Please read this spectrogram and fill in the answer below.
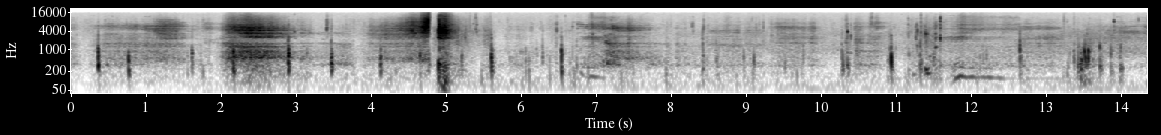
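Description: Footsteps crunching in snow at an uneven pace, with sniffs and breaths. A short, loud rustle about five seconds in, and a brief low hum near the end.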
